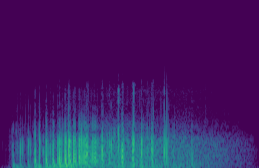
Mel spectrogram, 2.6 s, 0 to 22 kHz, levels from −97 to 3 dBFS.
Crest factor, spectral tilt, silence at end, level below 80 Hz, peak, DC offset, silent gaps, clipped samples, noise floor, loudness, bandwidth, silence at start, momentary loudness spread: 22 dB; -13.5 dB/octave; 0.5 s; -46 dBFS; -14 dBFS; under 0.1%; none; under 0.1%; -64 dBFS; -35 LUFS; 3 kHz; 0.1 s; 21 LU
